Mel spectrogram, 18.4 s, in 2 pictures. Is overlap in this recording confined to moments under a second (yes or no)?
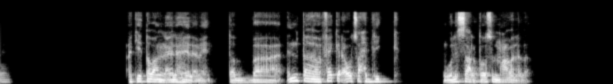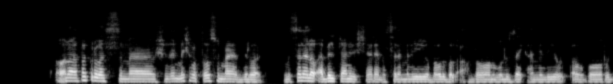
yes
